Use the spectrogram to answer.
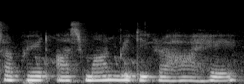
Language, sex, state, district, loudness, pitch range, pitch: Hindi, female, Arunachal Pradesh, Papum Pare, -15 LUFS, 180-195 Hz, 185 Hz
